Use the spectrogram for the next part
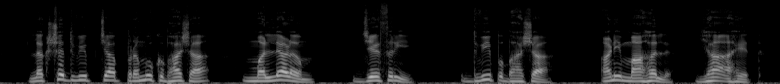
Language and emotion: Marathi, neutral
